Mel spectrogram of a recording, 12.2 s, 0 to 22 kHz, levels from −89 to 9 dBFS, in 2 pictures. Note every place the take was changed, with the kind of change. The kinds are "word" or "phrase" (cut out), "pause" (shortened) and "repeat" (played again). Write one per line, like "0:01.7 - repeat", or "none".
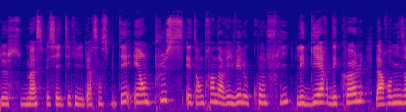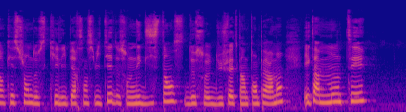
0:04.4 - pause
0:05.6 - pause
0:09.6 - word
0:10.8 - word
